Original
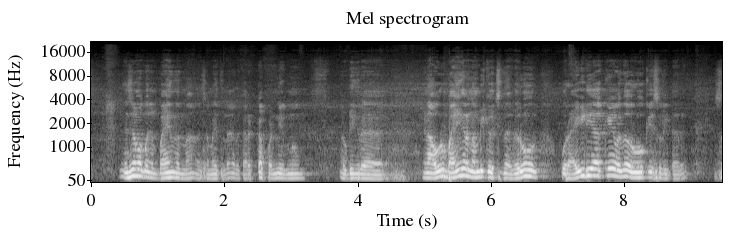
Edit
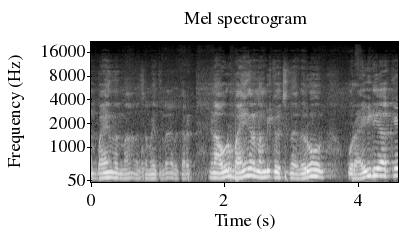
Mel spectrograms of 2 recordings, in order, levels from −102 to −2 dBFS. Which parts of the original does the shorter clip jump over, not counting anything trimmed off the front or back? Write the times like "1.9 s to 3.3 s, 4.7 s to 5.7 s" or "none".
2.3 s to 4.6 s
